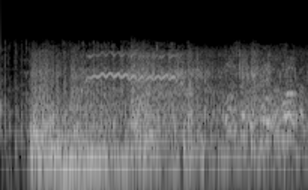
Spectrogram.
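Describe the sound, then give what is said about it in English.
Horses neigh in shrill, wavering whinnies as a landslide after a blast sweeps them away, with clip-clop hoofbeats beneath. The loud neighs repeat over steady, rough background noise. “A landslide following the blast swept Silver off his feet and threw the Lone Ranger to the ground. The landslide increased in fury. The Lone Ranger and Tonto and their horses were carried into the valley”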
